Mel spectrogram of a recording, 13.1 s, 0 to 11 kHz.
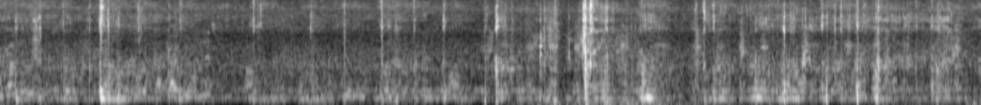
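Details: Kept honey bees humming steadily while hives are split in March 2020, queen cells in the splits; a sustained low drone with overtone bands and many short knocks and clicks from beekeeping handling.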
